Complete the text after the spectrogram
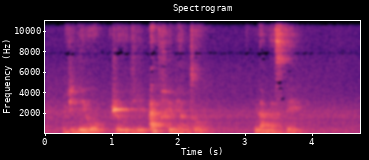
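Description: A young woman speaks calmly and softly, close to a microphone.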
